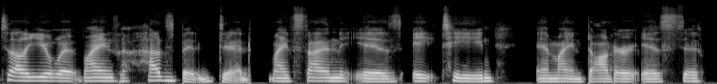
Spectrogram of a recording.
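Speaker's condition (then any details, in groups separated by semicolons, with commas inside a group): Aphasia; with apraxia; long found the word aphasia hard to say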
